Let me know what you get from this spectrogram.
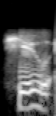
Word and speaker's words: Hugh: My name is Hugh, H-U-G-H. The last name, Charlson, is spelled T like Tom, R-A-U-L-S like Sam, E like Edward, N like Nancy.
